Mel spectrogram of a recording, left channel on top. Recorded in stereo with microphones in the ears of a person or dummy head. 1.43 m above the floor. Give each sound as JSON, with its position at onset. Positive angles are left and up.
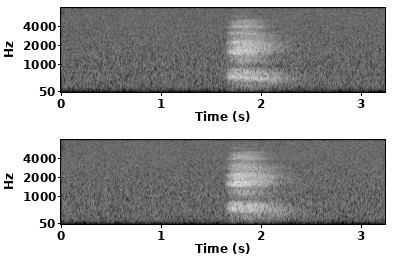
{"t": 1.6, "sound": "whispering", "side_deg": 0, "distance_m": 1.1}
